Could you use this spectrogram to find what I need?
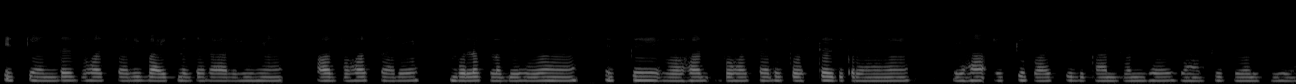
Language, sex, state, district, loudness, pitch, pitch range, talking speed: Hindi, female, Uttar Pradesh, Budaun, -46 LUFS, 170 Hz, 170-175 Hz, 170 wpm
